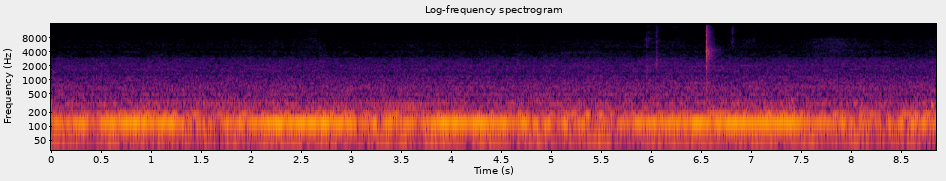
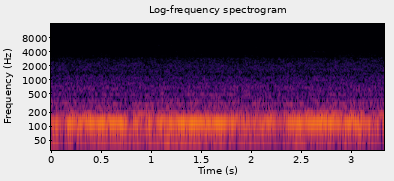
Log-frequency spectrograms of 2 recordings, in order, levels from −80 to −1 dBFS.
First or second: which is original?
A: first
